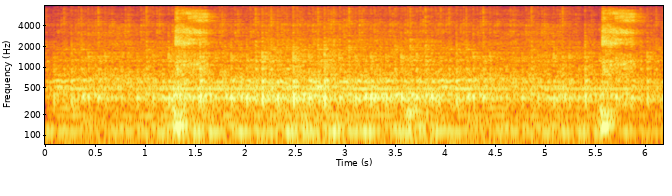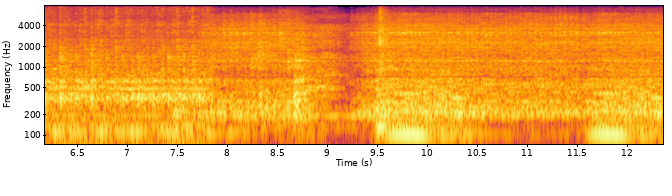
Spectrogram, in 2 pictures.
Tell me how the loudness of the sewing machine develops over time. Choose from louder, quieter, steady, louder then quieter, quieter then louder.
quieter.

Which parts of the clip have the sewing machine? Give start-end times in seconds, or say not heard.
0.0-12.3.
